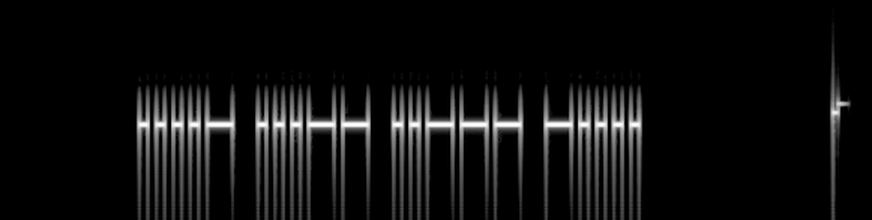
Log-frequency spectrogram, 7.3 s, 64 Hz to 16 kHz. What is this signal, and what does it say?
Morse code, heard as a keyed tone, about 17 wpm, 700 Hz. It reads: 4326
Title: Common Cut Numbers - 4-Digit 17wpm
